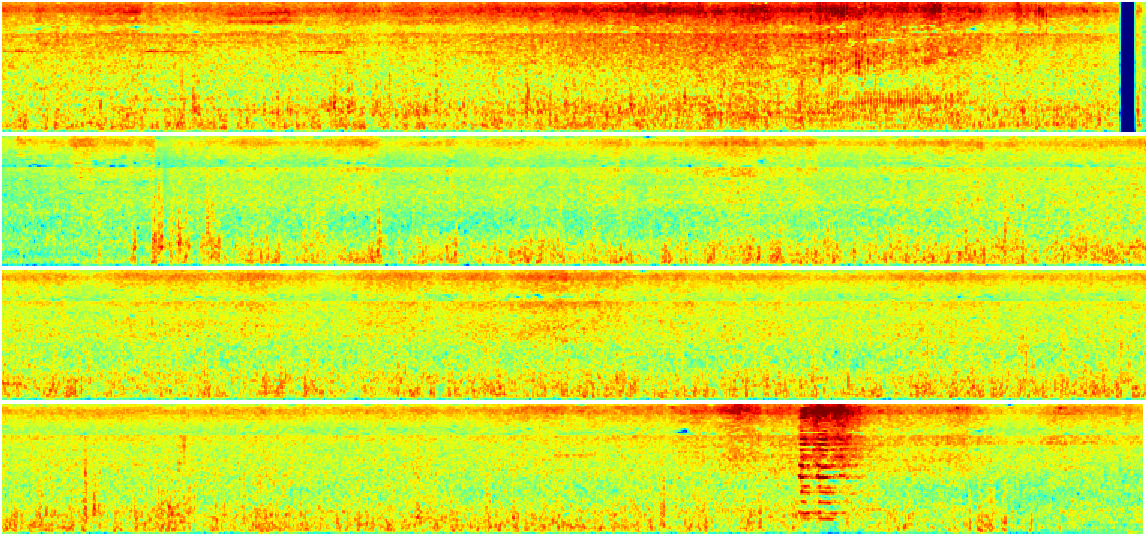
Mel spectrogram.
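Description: Steady engine, road and wind noise from a motorcycle riding at speed, cutting out for an instant about seven seconds in. A vehicle horn toots briefly near the end.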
